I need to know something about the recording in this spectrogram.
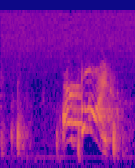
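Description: A cat meowing: one drawn-out meow that starts about a second in, rises briefly, then falls in pitch.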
